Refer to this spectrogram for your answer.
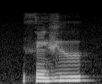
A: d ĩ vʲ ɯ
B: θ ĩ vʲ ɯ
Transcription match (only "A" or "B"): B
